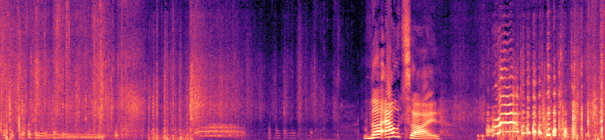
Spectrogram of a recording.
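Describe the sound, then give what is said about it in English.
A person briefly tells a chicken joke, then chickens cluck loudly in two bursts of squawky, wavering calls that fill the last few seconds. “Hello and welcome to the Daily Chicken Podcast, where every day we tell chicken jokes to chickens.”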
